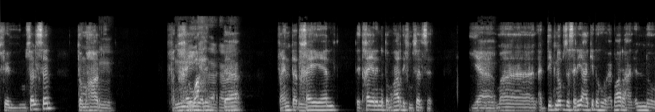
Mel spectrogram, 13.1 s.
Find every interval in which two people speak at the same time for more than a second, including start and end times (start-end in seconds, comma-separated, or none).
3.5-4.8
